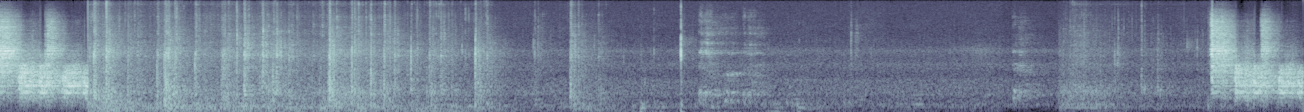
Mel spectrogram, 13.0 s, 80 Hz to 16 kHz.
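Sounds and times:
feet and chairs thudding on stage: 0:00.9 - 0:06.8.

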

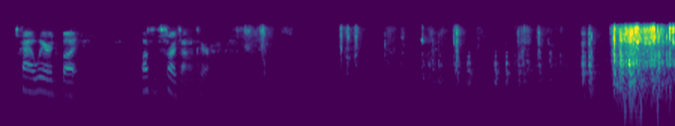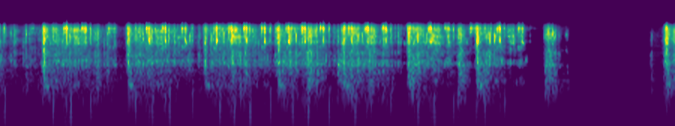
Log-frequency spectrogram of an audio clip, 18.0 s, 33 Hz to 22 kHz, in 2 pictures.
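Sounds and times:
lawn mower engine running: 0:06.7 - 0:16.6, 0:17.7 - 0:18.0.

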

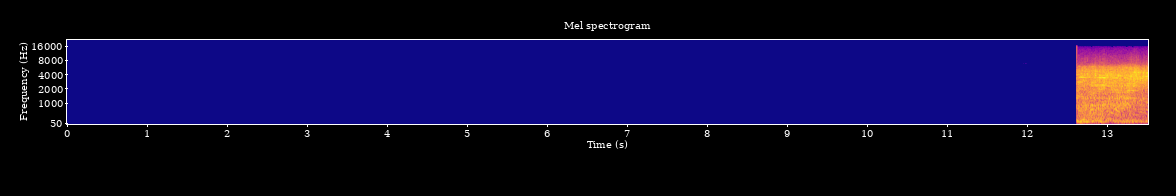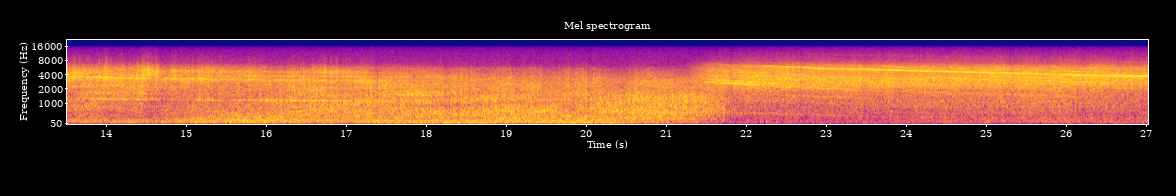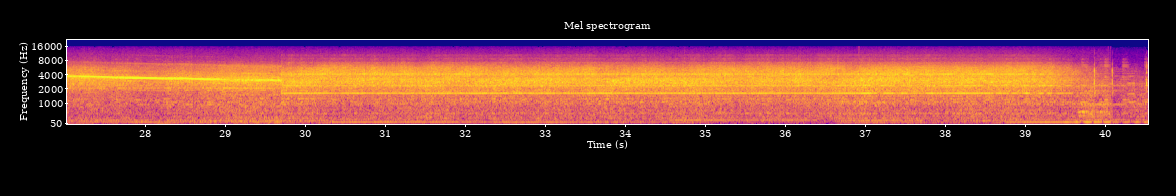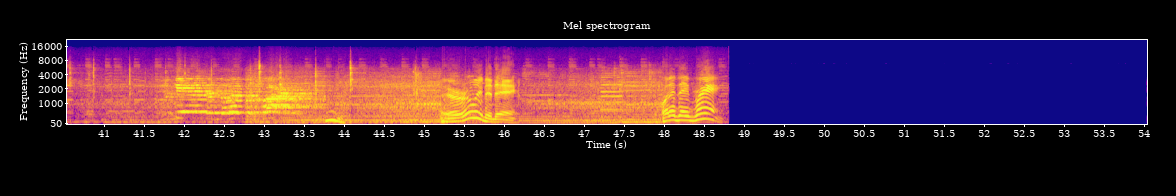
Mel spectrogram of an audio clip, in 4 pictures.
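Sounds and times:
high turbine whine: 0:12.6 - 0:48.8
jet engine roar: 0:12.6 - 0:48.8.

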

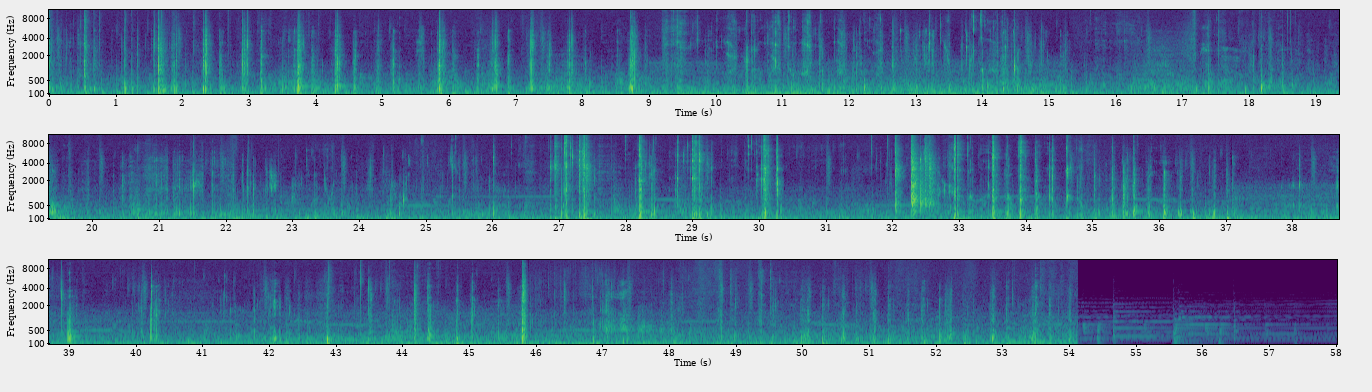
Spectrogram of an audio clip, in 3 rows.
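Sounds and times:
crunching bites and chewing: 0:00.0 - 0:16.3, 0:17.2 - 0:30.4, 0:31.1 - 0:37.3, 0:38.0 - 0:54.2
low steady hum: 0:00.0 - 0:54.2.

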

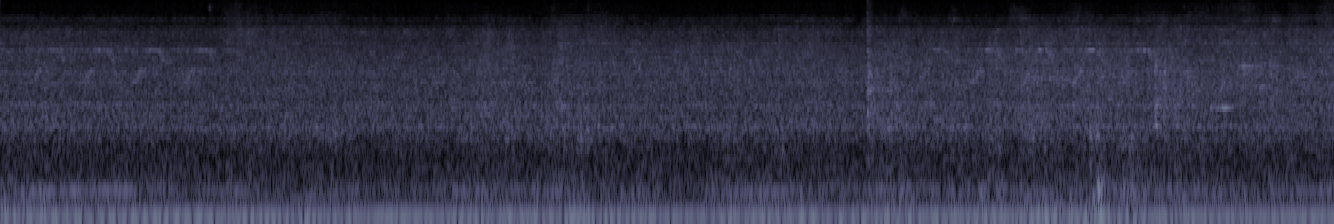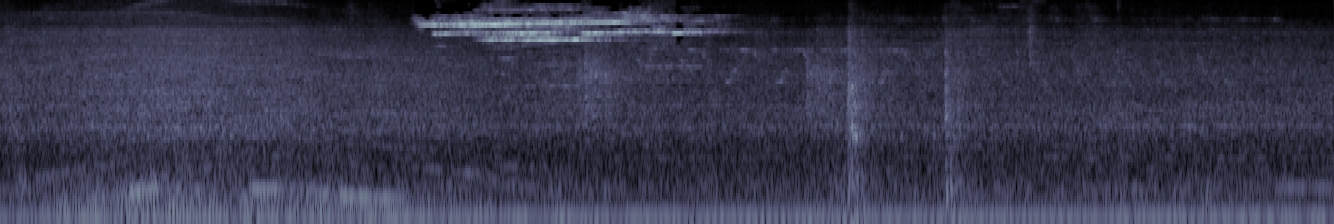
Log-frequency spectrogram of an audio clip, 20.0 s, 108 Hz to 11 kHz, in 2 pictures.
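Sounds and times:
truck diesel engine running: 0:00.0 - 0:13.3
brakes squealing: 0:06.6 - 0:17.4.

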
